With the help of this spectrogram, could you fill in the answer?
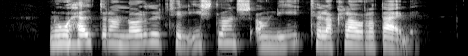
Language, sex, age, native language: Icelandic, female, 60-69, Icelandic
